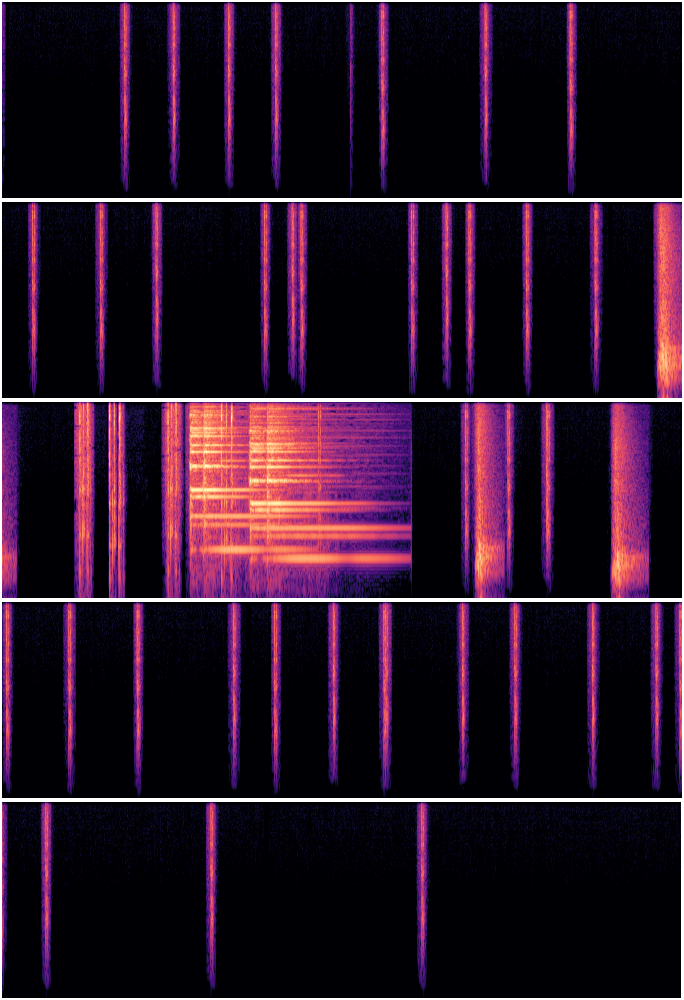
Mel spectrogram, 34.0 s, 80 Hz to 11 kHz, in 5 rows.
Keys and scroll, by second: 1.5 ctrl+z, 9.0 ctrl+z, 14.2 ctrl+z, 25.2 ctrl+x, 30.8 Delete.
